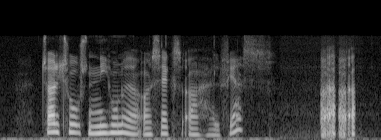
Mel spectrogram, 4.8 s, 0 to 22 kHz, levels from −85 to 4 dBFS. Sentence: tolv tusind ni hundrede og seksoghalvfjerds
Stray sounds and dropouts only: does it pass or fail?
fail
